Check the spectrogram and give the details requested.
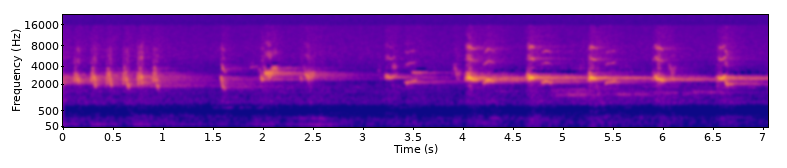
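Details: Clear Northern mockingbird song against near silence: a rapid stutter of identical notes, then slurred whistles, then loud sharp phrases repeated roughly once per second.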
